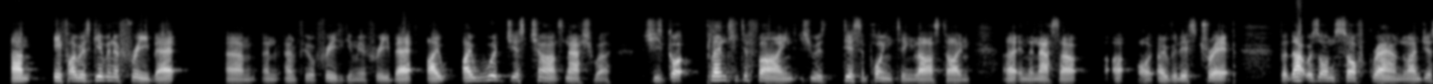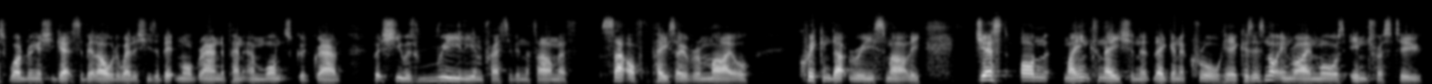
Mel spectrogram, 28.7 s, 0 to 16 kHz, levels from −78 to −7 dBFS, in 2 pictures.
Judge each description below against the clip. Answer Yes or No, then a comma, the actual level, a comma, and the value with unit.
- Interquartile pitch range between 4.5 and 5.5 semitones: Yes, average, 4.9 semitones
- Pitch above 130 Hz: No, low, 125 Hz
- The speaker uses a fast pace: Yes, fast, 225 wpm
